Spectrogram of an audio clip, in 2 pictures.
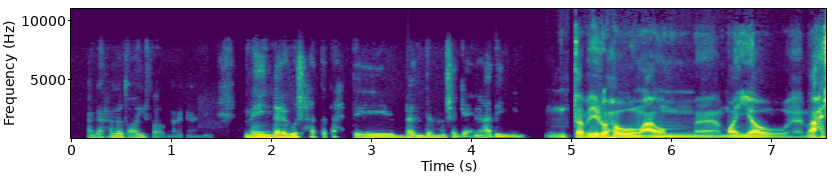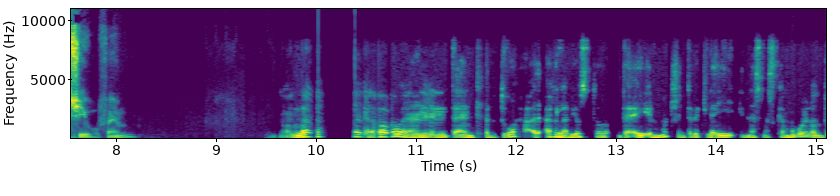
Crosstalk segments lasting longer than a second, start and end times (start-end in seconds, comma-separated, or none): none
